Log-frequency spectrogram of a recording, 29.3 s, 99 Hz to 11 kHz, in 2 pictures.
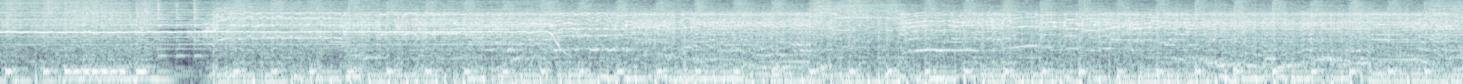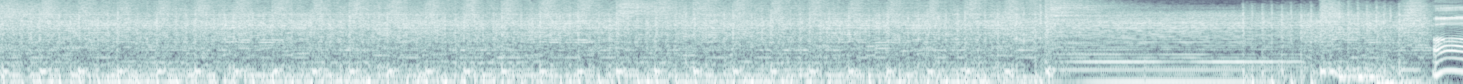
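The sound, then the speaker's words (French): A loud, fast 1984 thrash metal song by a band plays throughout, with dense distorted guitars and driving drums, briefly thinning out near the end before crashing back in. “…, écoutez-moi son school, c'est pas encore …, mais franchement ça va le faire, c'est ….”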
